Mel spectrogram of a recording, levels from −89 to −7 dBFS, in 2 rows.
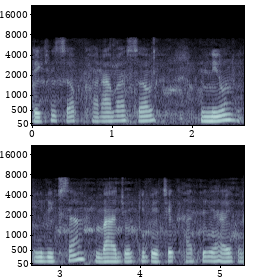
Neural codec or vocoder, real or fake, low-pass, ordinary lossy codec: codec, 16 kHz, 4 kbps, FunCodec, trained on LibriTTS, 50 frames a second; fake; 7.2 kHz; none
